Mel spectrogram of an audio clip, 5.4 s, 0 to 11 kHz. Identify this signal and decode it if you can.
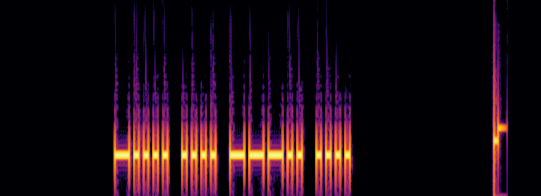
Morse code, heard as a keyed tone, about 25 wpm, 700 Hz. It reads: 6H8H
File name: practice / 25wpm / Four Letter-Number Combinations - 25wpm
